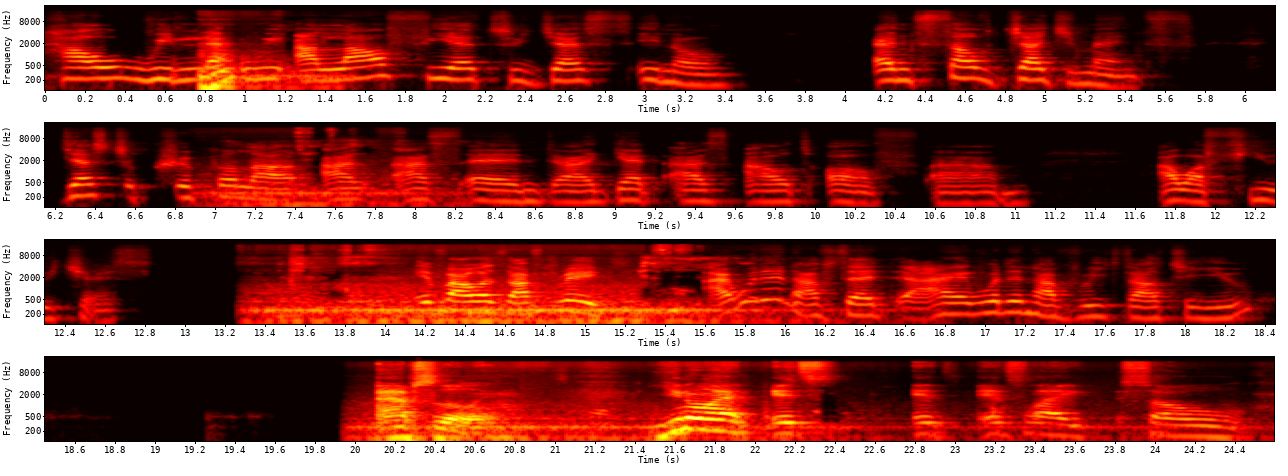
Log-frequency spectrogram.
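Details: Stuttering in an adult man with onset at age five or six, persisting and audible over extended conversation; this stretch has word and phrase repetitions; real speaker; finding: stuttering.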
